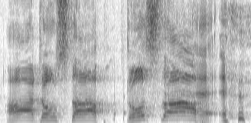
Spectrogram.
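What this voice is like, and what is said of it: Bad put-on New England accent. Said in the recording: “Horrible New England accent”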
